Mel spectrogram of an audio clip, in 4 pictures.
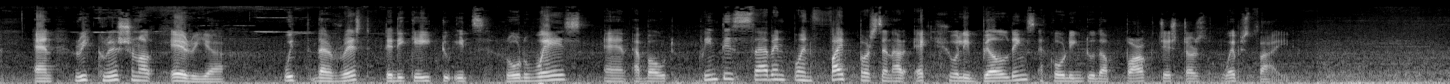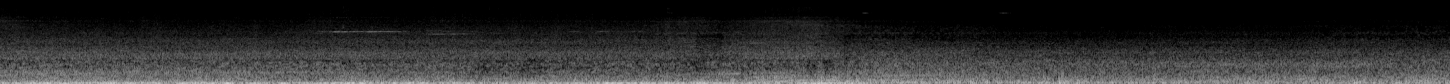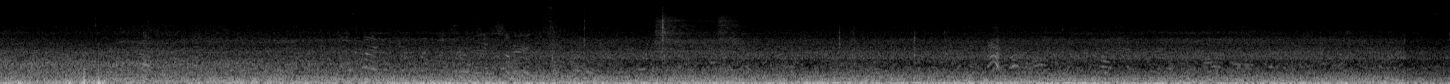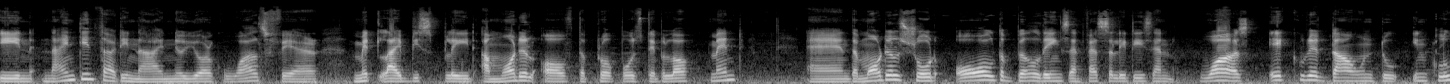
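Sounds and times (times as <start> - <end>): cars passing: 0.0 - 58.0
people's voices: 32.3 - 37.5.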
